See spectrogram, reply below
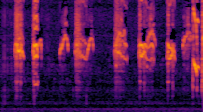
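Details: Two remaining Japanese tit nestlings in a nest box beg with open mouths, giving high, thin, squeaky chirps in quick bursts of about three a second, some overlapping and rasping, against a faint low hum.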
